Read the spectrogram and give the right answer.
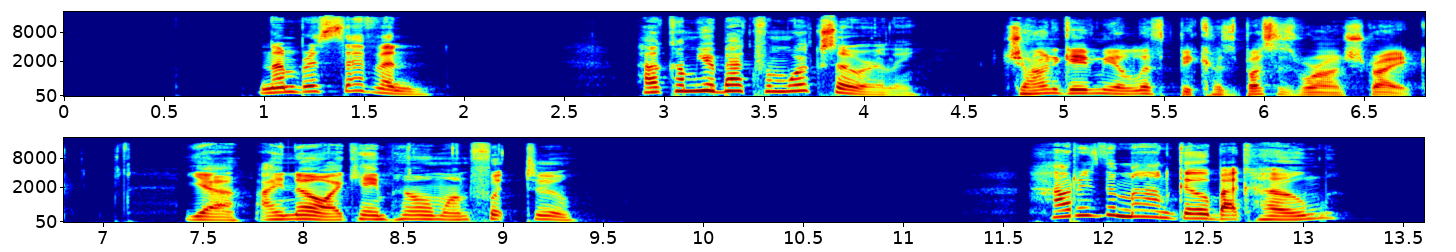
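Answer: On foot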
